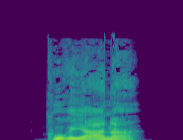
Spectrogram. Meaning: Korean (person)
- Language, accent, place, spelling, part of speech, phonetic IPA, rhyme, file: German, Germany, Berlin, Koreaner, noun, [koʁeˈaːnɐ], -aːnɐ, De-Koreaner.ogg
